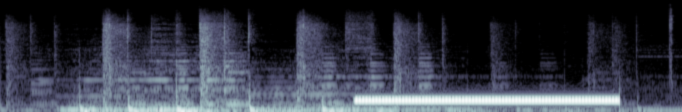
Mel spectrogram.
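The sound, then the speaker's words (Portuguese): A telephone dial tone sounds as a call is being placed: a steady, loud held tone lasting about two seconds, set over ongoing background music that continues after the tone stops. “Vamos ligar pra você que tá ouvindo a gente. Vamos lá. Esteja atento ao seu telefone.”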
